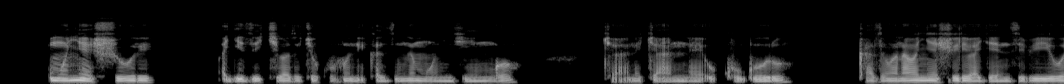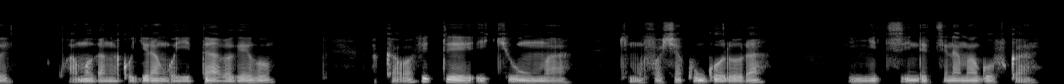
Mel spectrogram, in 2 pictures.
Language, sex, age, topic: Kinyarwanda, male, 18-24, health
